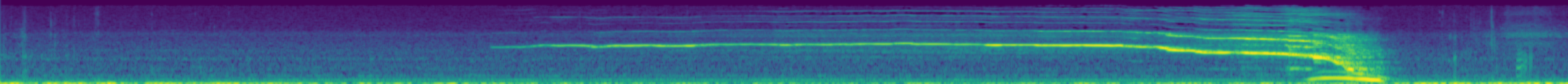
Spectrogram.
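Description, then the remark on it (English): An imitated elk bugle made to get a response from an elk, with no grunting or chuckling: one long, high, whistling note held for several seconds, growing louder before sliding sharply downward at the end, over a low steady hum. “I would bugle, and I'm looking to get a response from an elk”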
